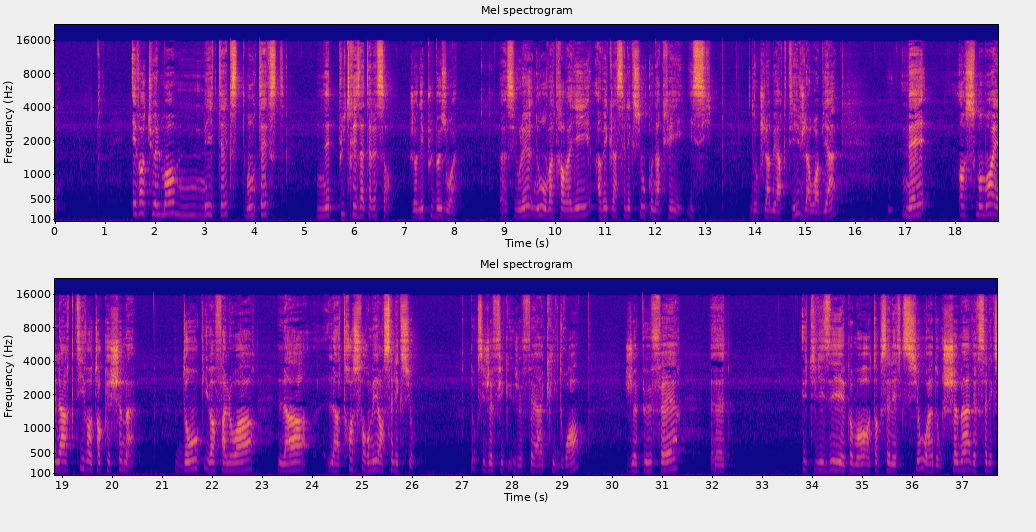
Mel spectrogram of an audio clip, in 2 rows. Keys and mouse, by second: 8.5 click, 12.1 click, 14.0 click, 27.0 right click.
